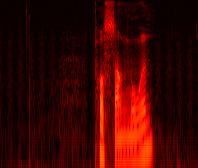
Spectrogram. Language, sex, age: Norwegian, male, 36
